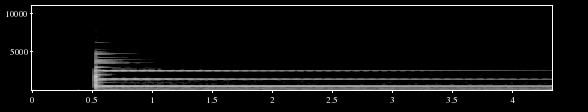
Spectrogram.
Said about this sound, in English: When you hear the bell ring, just bring your full attention to it and then wait for more instructions.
